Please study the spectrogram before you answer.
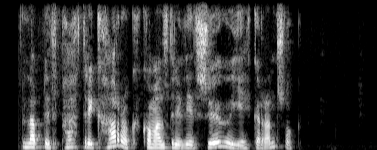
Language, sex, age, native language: Icelandic, female, 40-49, Icelandic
